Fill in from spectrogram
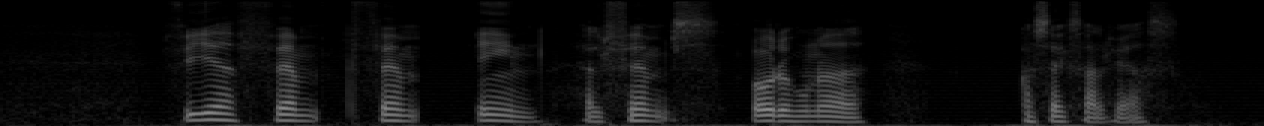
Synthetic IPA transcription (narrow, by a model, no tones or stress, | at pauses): fiːɐfem̰fem̰ | e̝̰nhælfem̰sɔ̽ːɾəɦunɐð̞̩ˠ | ʔɒ̽seɡ̥sɒhælfjæɐs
